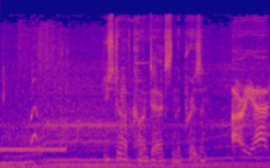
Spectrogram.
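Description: A car crashes into a truck with a loud thud.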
